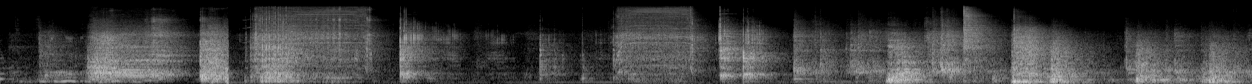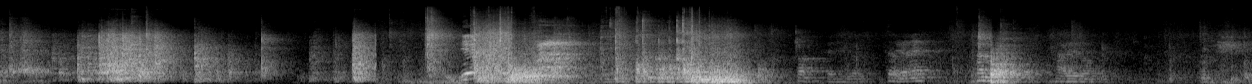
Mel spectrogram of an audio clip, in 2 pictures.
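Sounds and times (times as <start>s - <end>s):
cordless drill driving screws: 2.4s - 3.8s, 6.1s - 7.2s.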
